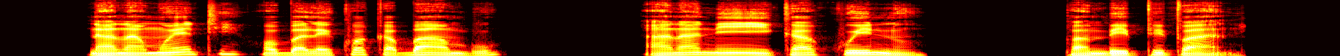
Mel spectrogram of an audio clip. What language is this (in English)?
Matengo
